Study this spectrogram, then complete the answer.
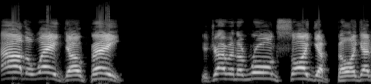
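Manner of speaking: put-on drunken yelling, high and loud. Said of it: "you hear him yelling".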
